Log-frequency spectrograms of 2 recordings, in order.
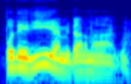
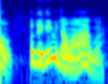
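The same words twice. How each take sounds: First: Said in the usual way. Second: Light courteous ask, a bit quick; teacher showing a customer asking the attendant nicely; polite request. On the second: Shown as a demonstration. Teacher voicing a customer politely asking a waiter. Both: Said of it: "Você fala".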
